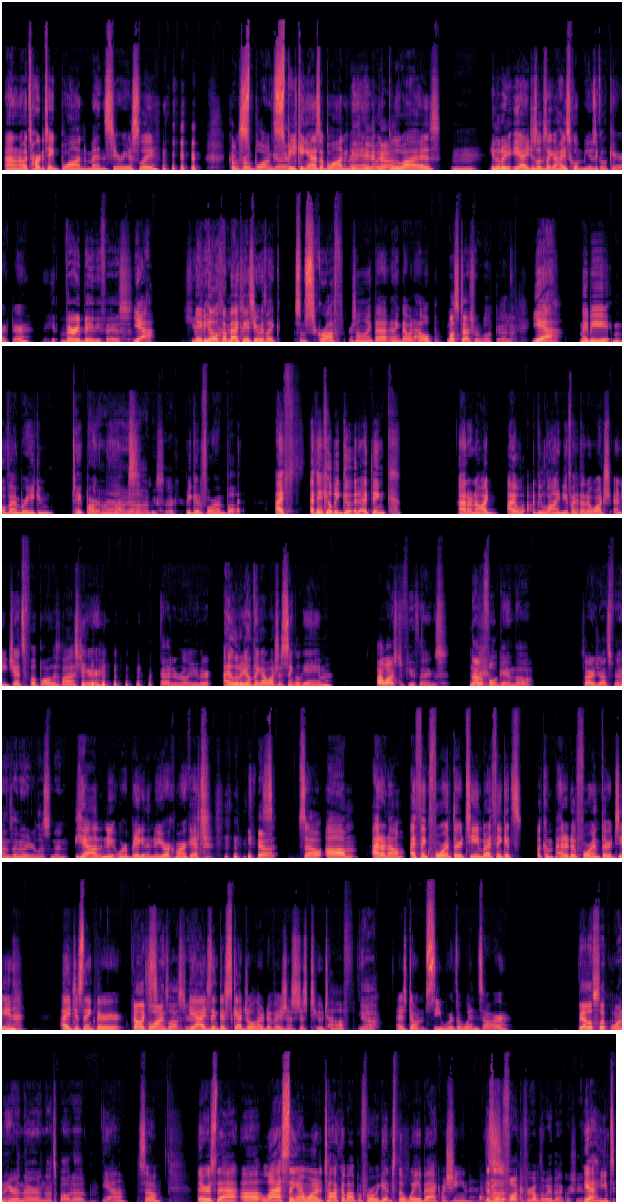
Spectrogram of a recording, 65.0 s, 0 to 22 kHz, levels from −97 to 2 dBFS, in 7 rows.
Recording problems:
choppy; very; at 19 s, from 22 to 24 s and from 26 to 29 s; 8% of the speech affected

